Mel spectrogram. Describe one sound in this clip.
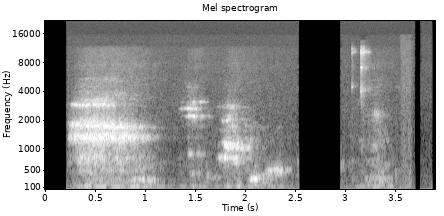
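A woman sips a drink from a mug.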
